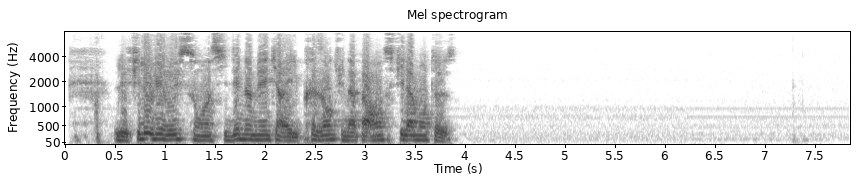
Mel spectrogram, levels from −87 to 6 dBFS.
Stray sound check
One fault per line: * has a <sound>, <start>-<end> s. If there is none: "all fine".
all fine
